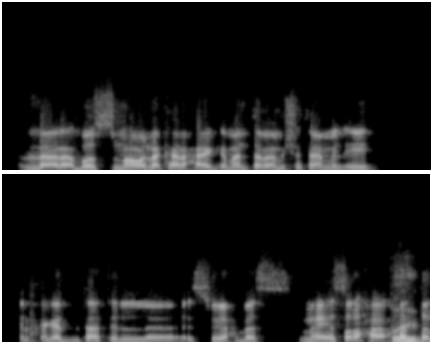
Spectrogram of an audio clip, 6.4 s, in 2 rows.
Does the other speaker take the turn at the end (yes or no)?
no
